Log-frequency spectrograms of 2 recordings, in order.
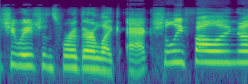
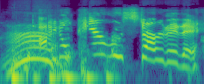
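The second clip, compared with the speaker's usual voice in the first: put-on refereeing kids in car; 8 semitones higher than usual. Parent scolding kids.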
